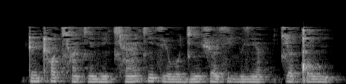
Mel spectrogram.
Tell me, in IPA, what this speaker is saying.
ʈĩʈʰɒt͡ɕʰãt͡ɕɛ̃ zʲɛ̃t͡ɕʰæ̃t͡ɕĩsʲɒ wod͡ʑĩ ʃœsʲeʎuzʲã | t͡ɕœǃowi

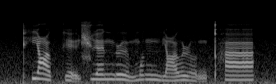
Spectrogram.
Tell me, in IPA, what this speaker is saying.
pʰjɑ˥˩ʊ̯kḛ˨˩ɪ̯ ɕɥɛ˥nɻɻ̩˥˩mɤ˥ŋn̪jɑ˧˥ʊ̯ ɻɤ̰˨˩ŋpʰä˥

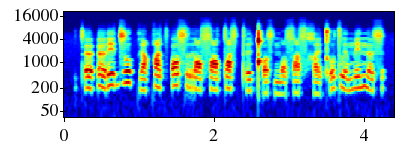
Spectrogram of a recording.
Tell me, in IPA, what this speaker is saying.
tʼœ˨˩˦ʔœ˨˩˦ɾe˨˦ d͡zo˥˩kɘ˨˩˦ qɘ˨˦t͡sʼɔ˦˥srɘ˨˩˦ sˤɛ˨˦ tˤœ˨˦stʼɘ˨˦ǃʼɔ˩s nœ˩sˤa˨˩˦sχɛ˩ kʼo˦˥tlɘ˨˦me˦˥nœ˨˦s

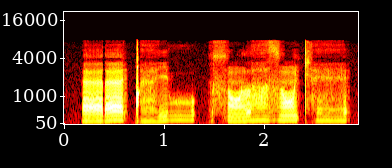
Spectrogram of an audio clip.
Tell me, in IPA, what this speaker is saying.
ɛ˨ɾɛ˦ ǃɛ̤˨jṳ˦ | sõ˨la̤˦zõ˦cʰe̤˦

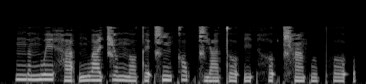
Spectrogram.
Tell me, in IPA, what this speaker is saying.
ŋə˥˧ n̪we˦ha˨ʔ n̪wa˦t͡ɕo˦ n̪ɔ˨˩t̪e˨ʔɕĩ˥˧kɔ˦p̚ t͡ɕja˨˩t̪o˨ʔi˨ʔ ho˦ʔt͡ɕʰã˦pu˧ pʰo˦ʔ

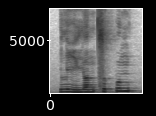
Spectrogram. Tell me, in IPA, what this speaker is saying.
liː˨˩ jɐ˨˥nt͡sʊ˨˥k̚pʊ˥ŋ

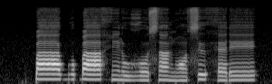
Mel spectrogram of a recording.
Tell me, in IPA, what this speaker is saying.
k͡paː˦ ɡʷə˦ɓaː˦hĩ˧ɾu˨ ɣo˧ sã˧ɡɔ̃˨sɨ˦hɛ˧ ɾe˦

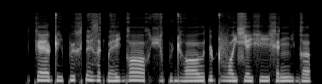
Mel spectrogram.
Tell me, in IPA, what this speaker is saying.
kɛːʈi̤pʉx ɗɛ̤zɐk͡pɛ̤i̯ ɡɔːx çɔ̤pi̤ɖʱɔːu̯ ɗʉʈ vɔi̯ɕɛi̯xiːxɛ ŋ͡mi̤ɡʌ

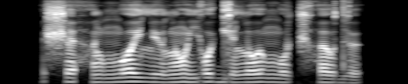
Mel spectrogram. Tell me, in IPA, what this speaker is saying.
ʃɛhə̃lŋʷɜɪ̯ lʲəʊ̯lõ joɡʲɛ loɪ̯ŋʷəʊ̯t͡ʃʰɜʊ̯dʏ

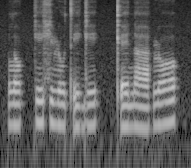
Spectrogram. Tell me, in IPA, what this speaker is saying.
lɔ kːexi ɭo tʼeɡe | kʼɛna | ɭɔ

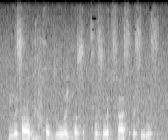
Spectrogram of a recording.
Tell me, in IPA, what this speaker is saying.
məsʕobivχob loɐ̯ʎɔs | kʰɤsoɐ̯t͡sʰas ʔəsŋɤs

